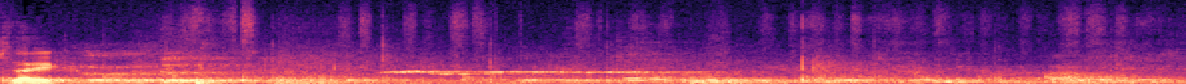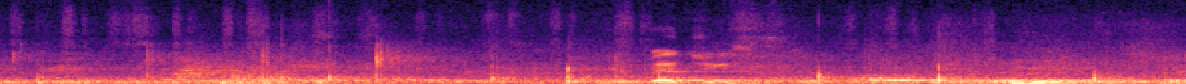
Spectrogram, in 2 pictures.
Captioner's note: pen signing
